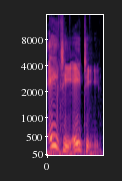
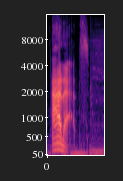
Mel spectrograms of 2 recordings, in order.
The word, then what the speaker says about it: AT-AT: is often mixed up the official way to pronounce their name is 8080 an acronym for allterrain AR transport but most fans tend to look for a more convenient way to say their name dubbing these machines adats I have personally always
